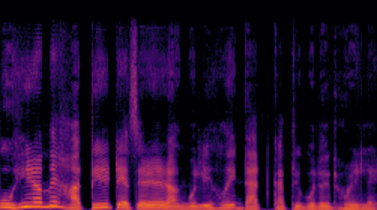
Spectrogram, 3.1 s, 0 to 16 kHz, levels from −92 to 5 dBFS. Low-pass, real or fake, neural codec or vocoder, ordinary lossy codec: 14.4 kHz; fake; codec, 44.1 kHz, 2.6 kbps, SNAC; none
